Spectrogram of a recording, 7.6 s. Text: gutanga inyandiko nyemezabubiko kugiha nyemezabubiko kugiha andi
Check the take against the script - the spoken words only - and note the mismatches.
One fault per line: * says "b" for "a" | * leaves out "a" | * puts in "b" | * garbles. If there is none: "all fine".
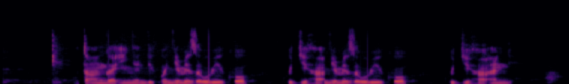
all fine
